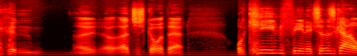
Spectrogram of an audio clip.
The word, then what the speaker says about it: Joaquin: so our next topic Joaquin Phoenix I believe that's how you pronounce his name I hope to god that's how you pronounce his name I I couldn't just go with that well keen Phoenix in this kind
